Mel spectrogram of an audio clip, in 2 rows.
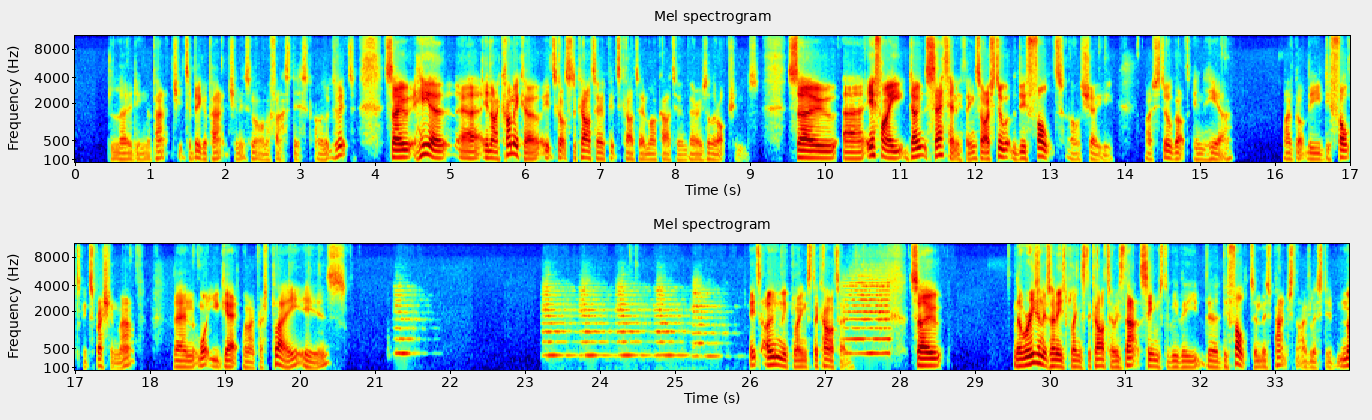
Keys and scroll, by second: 10.9 super+2, 20.3 alt+shift+space, 26.5 space.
